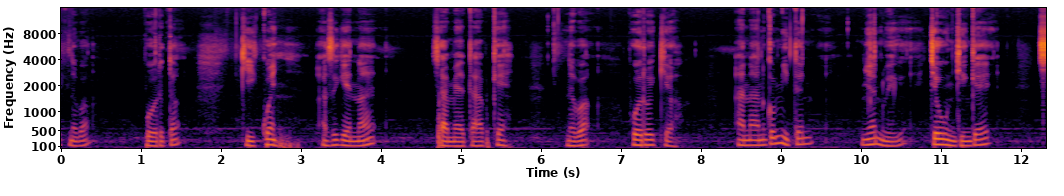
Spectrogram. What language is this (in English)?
Kalenjin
